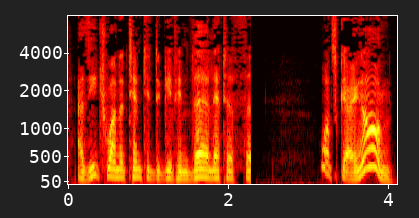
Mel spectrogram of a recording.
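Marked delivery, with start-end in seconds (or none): 3.1-4.1 raised, loud burst of amazement; amazed. A narrator's reading. Ron reacting to the pile of owls, amazed. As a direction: blurt it out in astonishment. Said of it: "Ron asked in amazement".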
